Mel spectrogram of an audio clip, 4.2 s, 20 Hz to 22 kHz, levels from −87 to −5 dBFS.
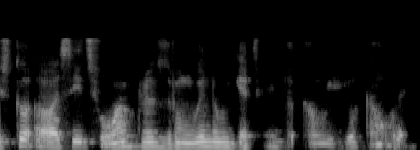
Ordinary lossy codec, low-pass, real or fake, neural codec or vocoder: none; none; fake; codec, 16 kHz, 1 kbps, X-Codec, HuBERT features, trained on balanced general audio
